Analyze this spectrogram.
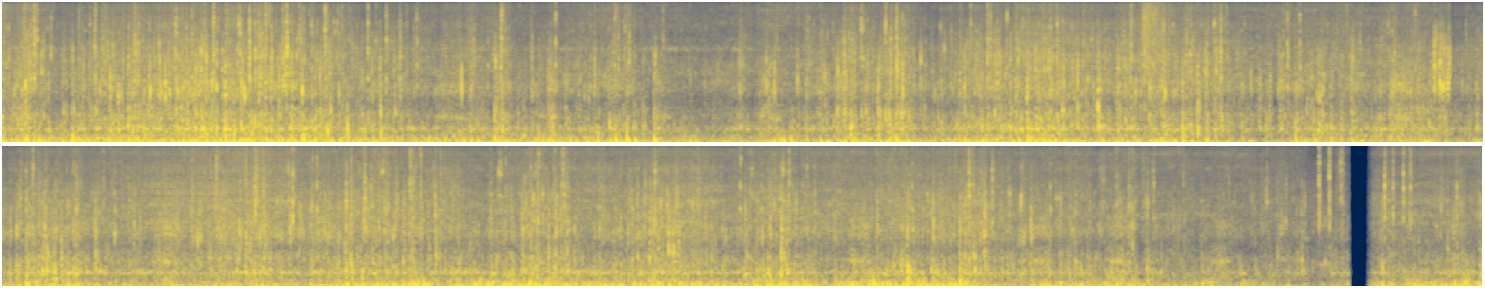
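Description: Enduro mountain bike riding down a rough trail, heard from a camera mounted on the rider or bike: steady tyre and wind rumble with many rattles and knocks over the rough ground. The sound cuts out for a moment near the end.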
